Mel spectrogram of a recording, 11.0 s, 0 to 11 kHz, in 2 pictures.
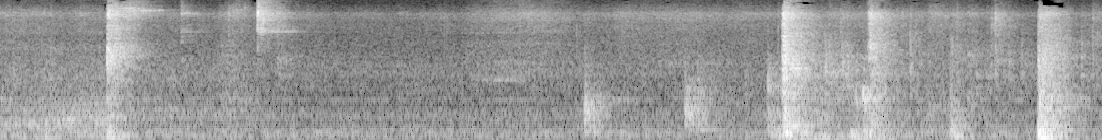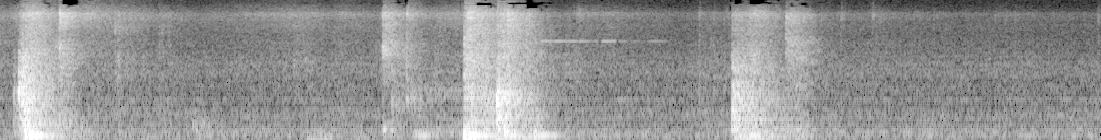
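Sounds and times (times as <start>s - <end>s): door knocks and clunks: 9.2s - 9.6s.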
